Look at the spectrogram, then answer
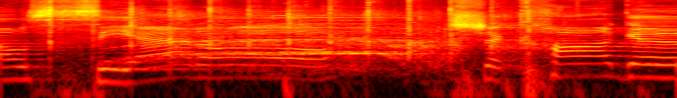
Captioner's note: cheering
